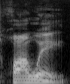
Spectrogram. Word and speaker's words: Huawei: just for the record the way you pronounce it is Huawei you know two characters wah and wait there we go Adam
